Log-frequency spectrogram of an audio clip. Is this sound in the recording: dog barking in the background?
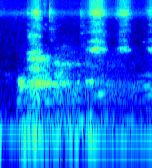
yes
